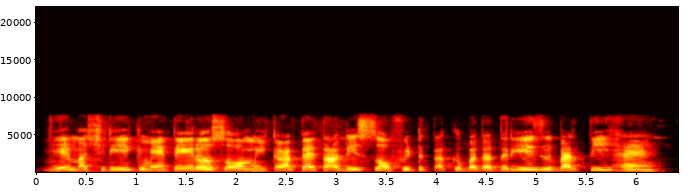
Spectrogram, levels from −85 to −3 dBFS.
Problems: constant background noise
